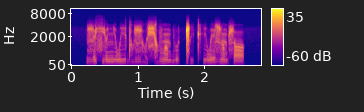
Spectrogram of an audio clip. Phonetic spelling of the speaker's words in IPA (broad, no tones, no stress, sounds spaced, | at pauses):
ɮ ɵ sʲ ɔ ɲ ɪ w i d ɔ̤ ɮ ɔ̤ ɕ ɔ̤ v ɔ̃ b u ǁ i̤ kʰ i w ɪ ɮ ɔ̃ b ɬ ɔ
